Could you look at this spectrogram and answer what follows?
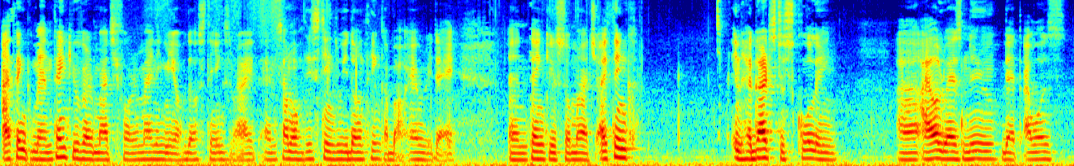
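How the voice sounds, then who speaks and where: Speech in a Portuguese accent comes at a moderate pace with monotone, flat intonation. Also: man, medium pitch for a man. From Angola. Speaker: university researcher. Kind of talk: interview.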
